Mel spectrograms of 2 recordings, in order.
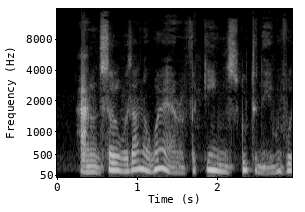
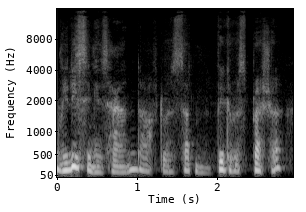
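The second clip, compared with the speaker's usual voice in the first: plain reading voice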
